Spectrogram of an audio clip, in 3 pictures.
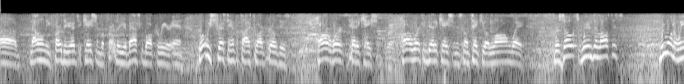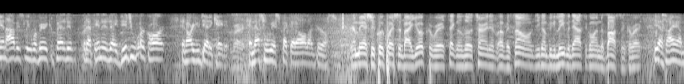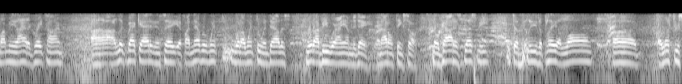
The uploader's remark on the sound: Live broadcast of Texas 5A high school football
